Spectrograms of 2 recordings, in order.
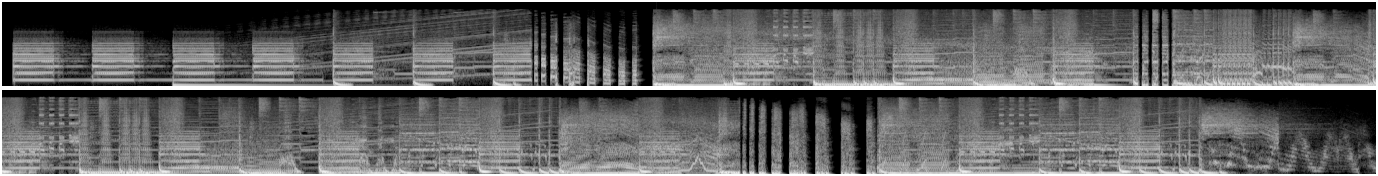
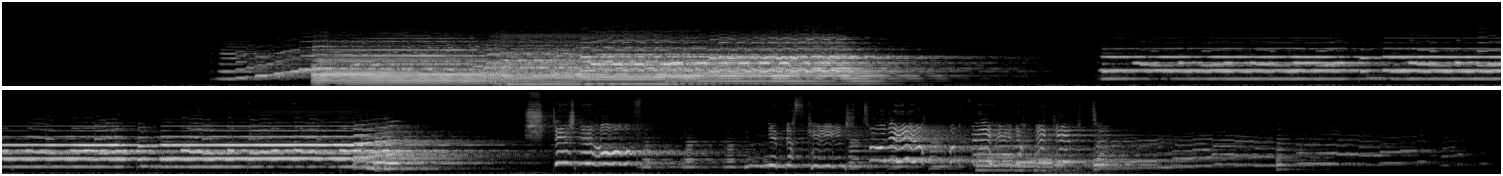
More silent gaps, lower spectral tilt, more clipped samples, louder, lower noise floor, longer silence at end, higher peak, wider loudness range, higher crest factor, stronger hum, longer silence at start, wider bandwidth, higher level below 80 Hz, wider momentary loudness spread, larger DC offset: neither; about the same, -4.5 dB/octave vs -4 dB/octave; neither; first, -13 LUFS vs -18 LUFS; second, -34 dBFS vs -88 dBFS; second, 0 s vs 1 s; first, 0 dBFS vs -4 dBFS; second, 4 LU vs 15 LU; second, 12 dB vs 18 dB; neither; second, 0.1 s vs 2.15 s; first, 15.5 kHz vs 13 kHz; first, -16 dBFS vs -66 dBFS; second, 8 LU vs 24 LU; neither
